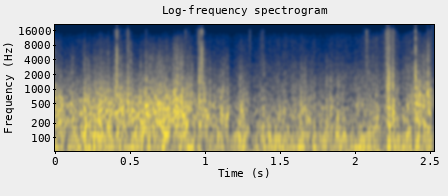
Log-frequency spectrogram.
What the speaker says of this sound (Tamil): காற்று சும்மா பட்டையை கிளப்பிட்டு அடிக்குது.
